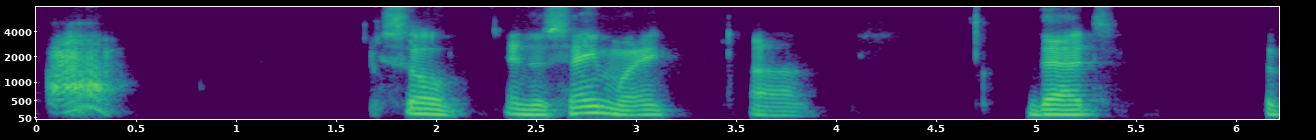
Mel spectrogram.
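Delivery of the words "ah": high, squawking bird cries; panicked parrot squawk. Pretend. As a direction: shriek like a frightened parrot at the cat. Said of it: "the parrot will go".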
